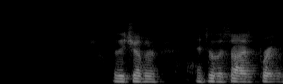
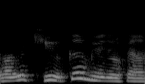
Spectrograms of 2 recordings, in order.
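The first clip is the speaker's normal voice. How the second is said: put-on higher, sweet baby talk to a small creature; cooing at a cute critter; 5 semitones higher than usual. A turtle coos at the little Jersey Devil, higher baby talk. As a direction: coo at it like a puppy.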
